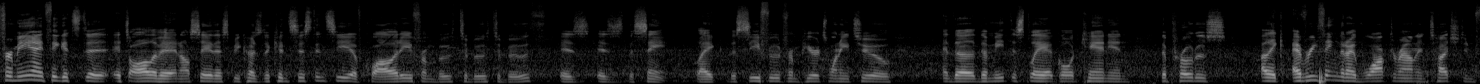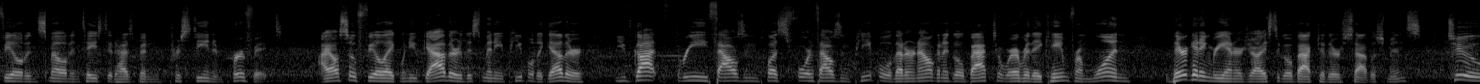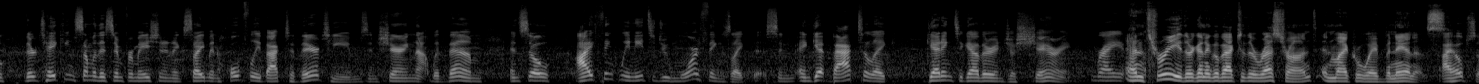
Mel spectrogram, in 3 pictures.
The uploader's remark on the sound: Live from The Shamrock Foods EXPO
